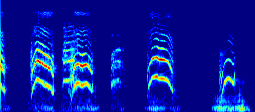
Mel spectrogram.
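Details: Loud domestic cat meowing: four arched, harmonic meows rising then falling in pitch, spaced about a second apart, the last one softer, with faint low thumps between calls.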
